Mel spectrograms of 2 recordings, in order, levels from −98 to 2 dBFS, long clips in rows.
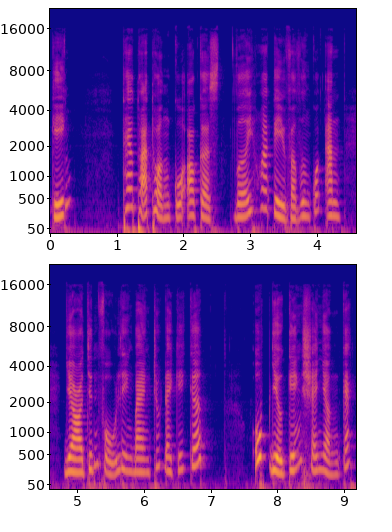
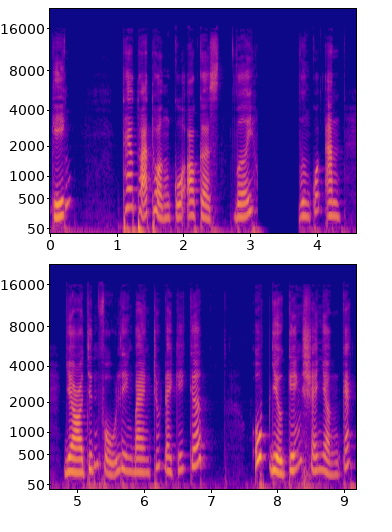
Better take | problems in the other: first | audio cutting out; at 3 s for 0.5 s

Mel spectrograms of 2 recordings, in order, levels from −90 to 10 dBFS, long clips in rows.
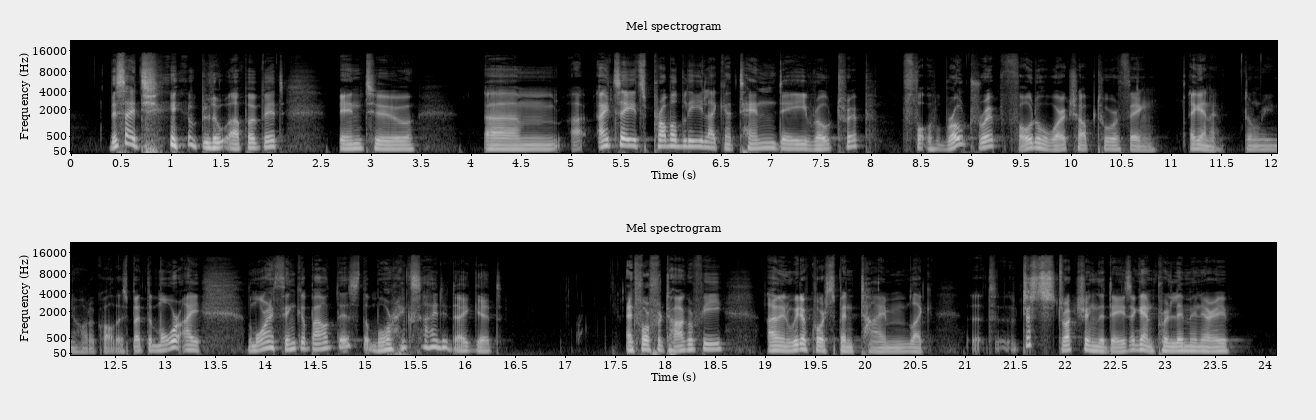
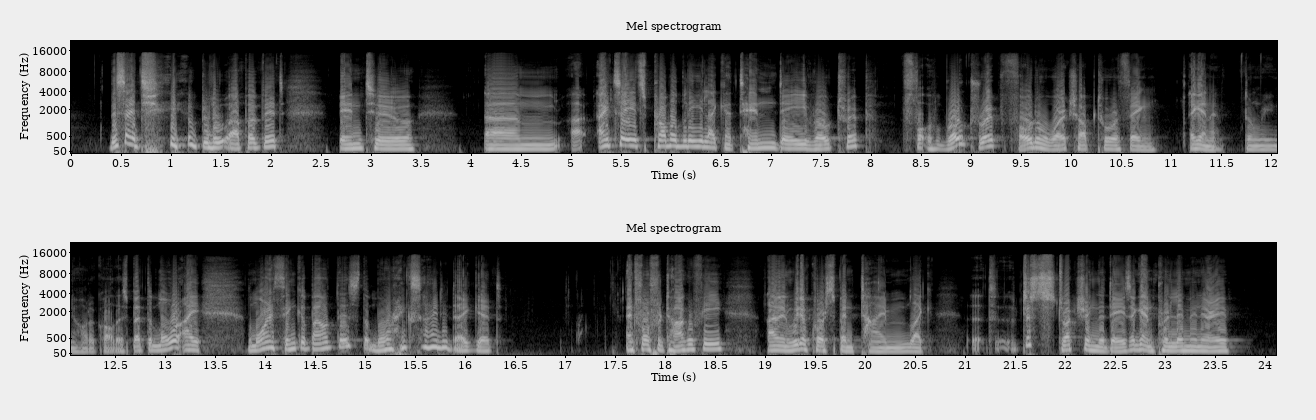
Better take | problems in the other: first | distortion; heavy; 7 dB below the speech

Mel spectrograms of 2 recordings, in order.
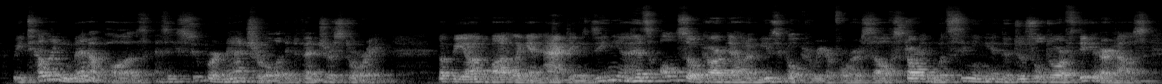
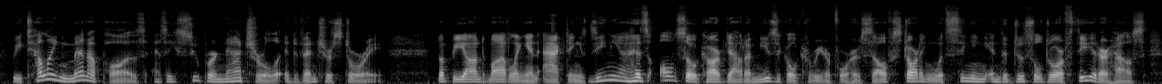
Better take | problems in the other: second | room echo; noticeable; dies away in 0.5 s // off-mic speech; far

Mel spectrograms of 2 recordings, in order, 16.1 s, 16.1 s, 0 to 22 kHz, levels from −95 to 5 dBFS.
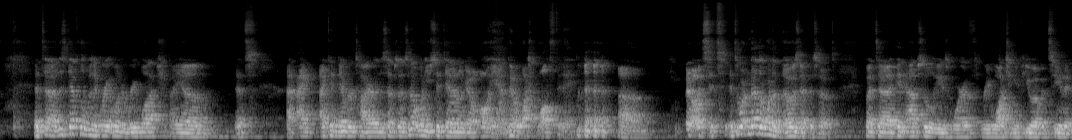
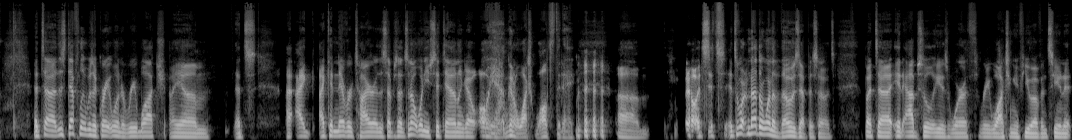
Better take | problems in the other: second | room echo; noticeable; dies away in 1.6 s // off-mic speech; far

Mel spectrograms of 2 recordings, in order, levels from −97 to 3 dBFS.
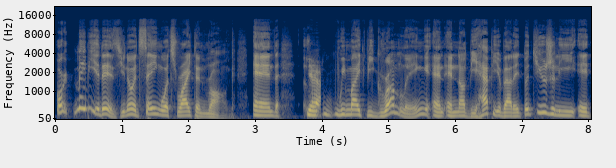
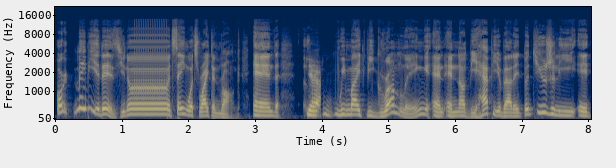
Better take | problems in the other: first | audio freezing; at 1 s for 0.5 s

